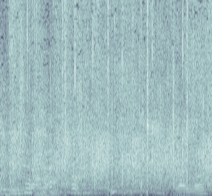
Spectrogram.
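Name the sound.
applause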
